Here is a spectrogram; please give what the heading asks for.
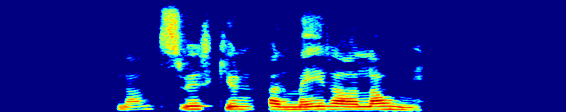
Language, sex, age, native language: Icelandic, female, 50-59, Icelandic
